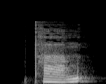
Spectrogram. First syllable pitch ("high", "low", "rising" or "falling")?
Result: rising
